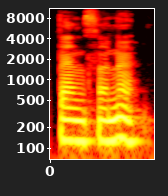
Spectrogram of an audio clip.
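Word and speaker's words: pension: देखिए दोस्तों पी इ एन एस आई ओ एन है ना? एस है। इसके बाद आई एन तो इसे क्या पढ़ेंगे? पेंशन।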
